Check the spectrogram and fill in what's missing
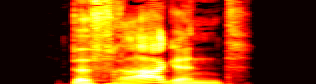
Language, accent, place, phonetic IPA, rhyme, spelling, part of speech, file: German, Germany, Berlin, [bəˈfʁaːɡn̩t], -aːɡn̩t, befragend, verb, De-befragend.ogg
- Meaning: present participle of befragen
